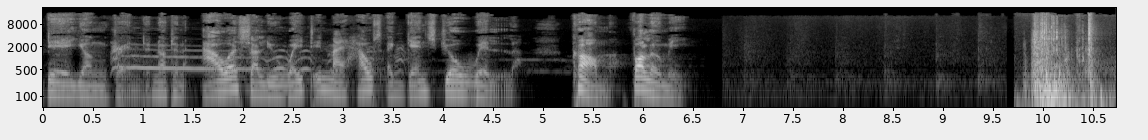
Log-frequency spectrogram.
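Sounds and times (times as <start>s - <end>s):
speech: 0.0s - 6.5s
heavy wooden bolted door thunking against its bolt: 9.8s - 10.7s.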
